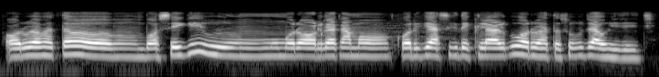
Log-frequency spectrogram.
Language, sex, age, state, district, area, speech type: Odia, female, 45-60, Odisha, Puri, urban, spontaneous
